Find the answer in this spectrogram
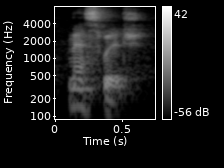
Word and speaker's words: messuage: Isn't it Messuage? I think it is it? Messuage. Let's listen to it. Messuage. Messuage. Messuage. Messuage. Yeah, Messuage. Messuage. Yeah, you'll hear me pronouncing that incorrectly as well.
